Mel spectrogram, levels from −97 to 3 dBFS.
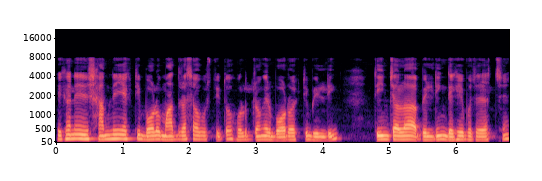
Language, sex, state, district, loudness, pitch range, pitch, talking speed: Bengali, male, West Bengal, North 24 Parganas, -17 LUFS, 120-140 Hz, 125 Hz, 160 wpm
